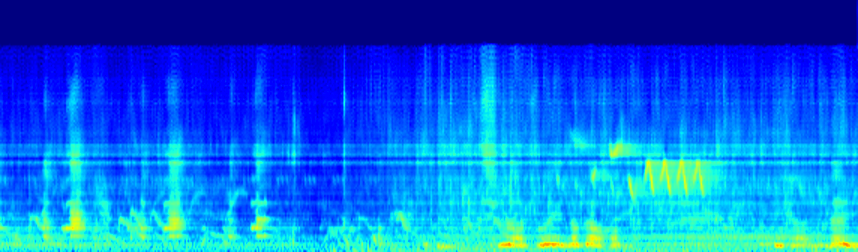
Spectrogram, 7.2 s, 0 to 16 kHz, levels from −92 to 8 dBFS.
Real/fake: fake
